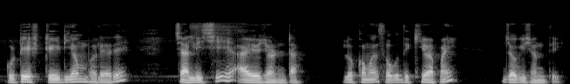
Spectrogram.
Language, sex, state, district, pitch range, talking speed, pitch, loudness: Odia, male, Odisha, Nuapada, 100-125 Hz, 125 wpm, 105 Hz, -20 LUFS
